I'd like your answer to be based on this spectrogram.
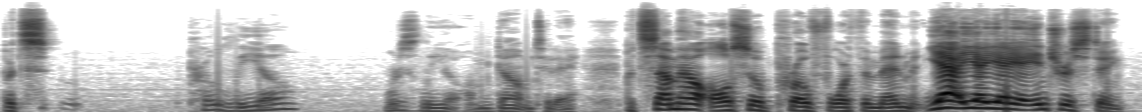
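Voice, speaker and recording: A man hosting a live stream, talking casually and opinionatedly as he answers chat, rambling and repeating words in quick bursts. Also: a little high, sing-song, a bit bright. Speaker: live-stream show host.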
